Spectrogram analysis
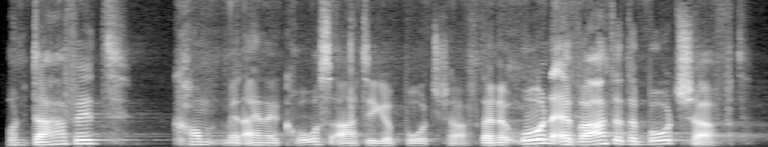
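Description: A male preacher retells a scripture story, animated and expressive, often speeding up or slowing down. His voice sits slightly high. A long hall reverb trails behind it. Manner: storytelling, animated, with shifting pitch and pace.

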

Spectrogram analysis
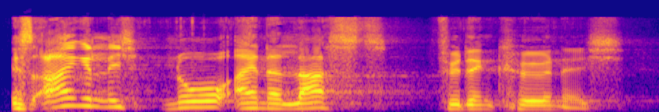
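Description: A man voicing a humble lame man who pleads that he is worthless, in a high, slow, pleading tone. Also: expressive, bright, forceful tone, heavily acted. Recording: reverberant hall.

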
